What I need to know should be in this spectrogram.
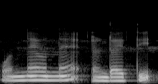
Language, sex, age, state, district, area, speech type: Malayalam, female, 45-60, Kerala, Wayanad, rural, spontaneous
